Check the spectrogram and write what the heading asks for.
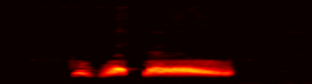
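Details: Spotted dove call used to prompt cooing: two short rising hoots followed by one long, slightly wavering coo, over a faint low hum.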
